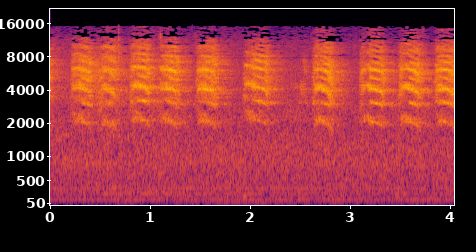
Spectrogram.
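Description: A bird calling nearby: a run of short, repeated calls about three a second, in two bursts with a brief pause near the middle.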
